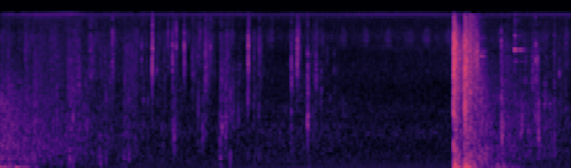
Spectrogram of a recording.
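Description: A rifle fires loud, booming shots.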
